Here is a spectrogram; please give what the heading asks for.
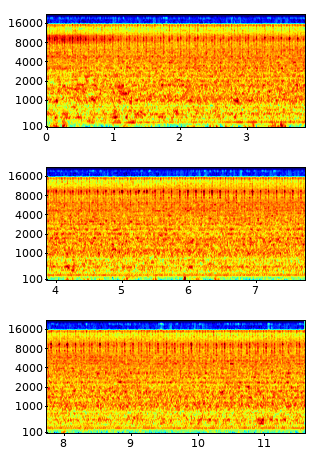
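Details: Nissan Almera after radiator cooling fan motor replacement and coolant top-up (no bleeding needed, system not fully drained): steady even idle hum, constant low drone, no knock or rattle; running normally.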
